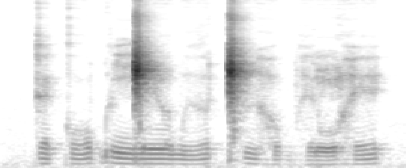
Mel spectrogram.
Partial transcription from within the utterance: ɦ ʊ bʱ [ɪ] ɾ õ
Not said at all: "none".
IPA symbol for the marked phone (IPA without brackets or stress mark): ɪ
